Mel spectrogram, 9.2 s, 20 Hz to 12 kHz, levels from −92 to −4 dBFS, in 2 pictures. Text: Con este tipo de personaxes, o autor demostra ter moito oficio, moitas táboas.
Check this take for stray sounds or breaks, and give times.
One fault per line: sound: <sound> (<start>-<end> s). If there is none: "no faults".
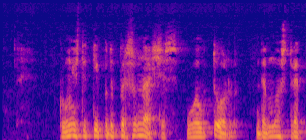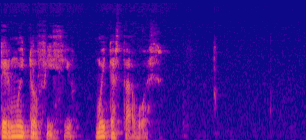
no faults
